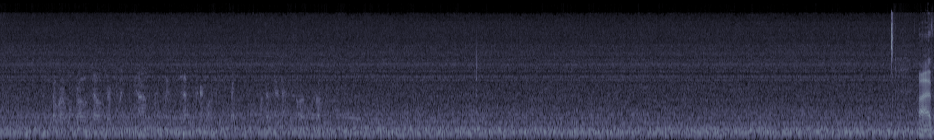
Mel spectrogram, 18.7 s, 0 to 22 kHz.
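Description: CJ4 business jet engines idling with throttles pulled back in a flight simulator game, a steady broadband whine and rumble that stays even throughout, with a few faint tones early on and no speech over it.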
